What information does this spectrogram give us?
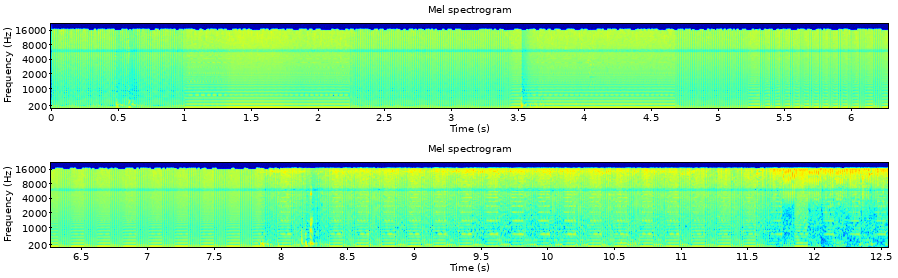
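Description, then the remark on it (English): Harsh, buzzy synthesizer oscillator tones cut in and out in blocks, then dissolve into a fast, rhythmic pulsing warble as an LFO, moved from the carrier back into the oscillators, sweeps the pitch with steady modulation; loud, with no talking. “I'm going to now put it back into the oscillators just for fun because it's such a crazy sound.”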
